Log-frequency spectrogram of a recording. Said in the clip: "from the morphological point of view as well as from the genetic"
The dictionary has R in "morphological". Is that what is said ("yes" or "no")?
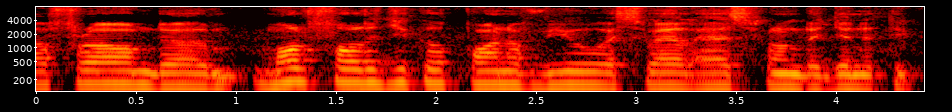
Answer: no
